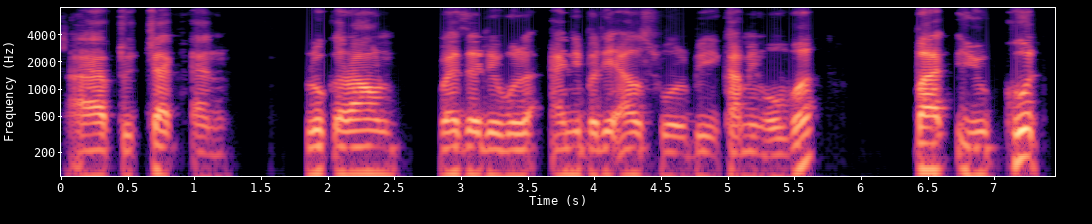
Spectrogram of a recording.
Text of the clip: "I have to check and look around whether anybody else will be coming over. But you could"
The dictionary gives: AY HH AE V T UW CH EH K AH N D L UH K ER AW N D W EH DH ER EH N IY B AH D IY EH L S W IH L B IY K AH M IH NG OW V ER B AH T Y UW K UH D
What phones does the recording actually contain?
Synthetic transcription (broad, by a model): AY HH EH F T UW CH EH K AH N L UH K ER AW N D W EH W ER EH N IY B AH D IY EH L S W IH L B IY K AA M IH NG OW V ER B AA T Y UW K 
